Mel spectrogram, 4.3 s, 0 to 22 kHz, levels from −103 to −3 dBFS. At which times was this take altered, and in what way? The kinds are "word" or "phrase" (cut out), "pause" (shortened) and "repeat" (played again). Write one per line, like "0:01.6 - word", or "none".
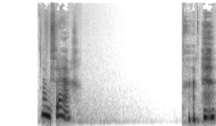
0:01.0 - word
